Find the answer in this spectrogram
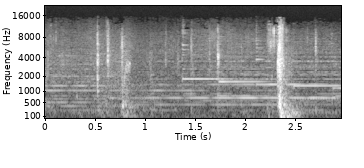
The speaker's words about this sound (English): In the driveway, Scarlett gets out of her car.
